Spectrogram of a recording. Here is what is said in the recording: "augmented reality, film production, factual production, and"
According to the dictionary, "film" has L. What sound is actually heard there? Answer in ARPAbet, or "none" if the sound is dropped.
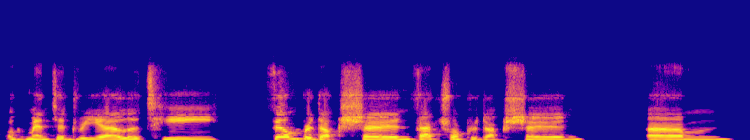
L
